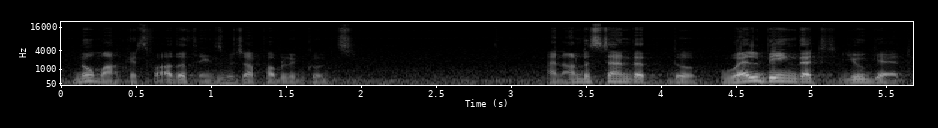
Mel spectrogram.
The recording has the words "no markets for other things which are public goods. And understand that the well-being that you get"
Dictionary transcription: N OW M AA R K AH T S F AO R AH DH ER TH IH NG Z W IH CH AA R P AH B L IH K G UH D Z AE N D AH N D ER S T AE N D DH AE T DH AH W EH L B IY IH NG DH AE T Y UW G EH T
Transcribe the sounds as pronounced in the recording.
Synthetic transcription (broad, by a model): N OW M AA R K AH T S F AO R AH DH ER T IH NG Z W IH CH AA R P AH B L IH K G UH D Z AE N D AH N D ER S T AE N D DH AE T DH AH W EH L B IY IH NG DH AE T Y UW G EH T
